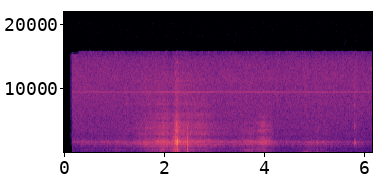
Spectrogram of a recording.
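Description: Faint steady wash of noise that swells twice, with two sharp knocks a little over two seconds in and a small click near the end.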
